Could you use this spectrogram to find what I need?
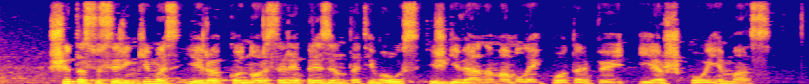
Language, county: Lithuanian, Kaunas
